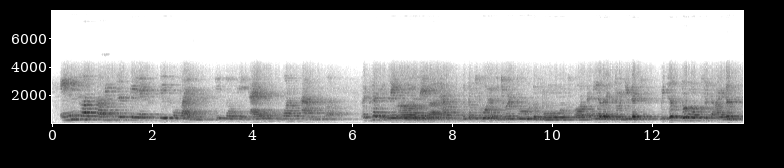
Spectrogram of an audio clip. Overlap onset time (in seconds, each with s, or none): 6.6 s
